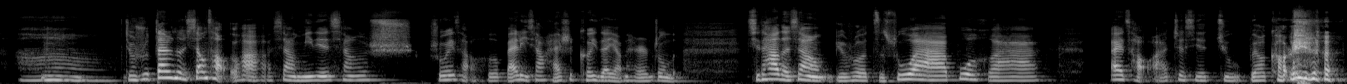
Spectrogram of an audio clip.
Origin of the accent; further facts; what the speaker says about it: Jiangsu, China; now in Beijing, China; 我江苏人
